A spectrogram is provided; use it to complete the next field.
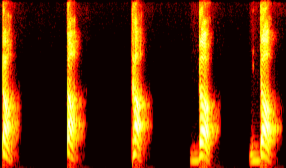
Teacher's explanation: পুরা জিহ্বার আকারটা পুরা মাঝখানে লাগছে মাঝখানে আগেও না পরেও না পুরা মাঝ বরাবর তো আমরা নাম দিয়েছি কি বলতো মূর্ধা নাম দিয়েছি কি বলতো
